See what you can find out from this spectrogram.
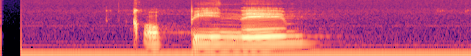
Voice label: tzutujil

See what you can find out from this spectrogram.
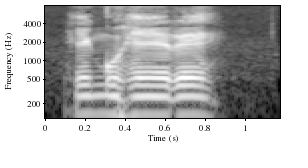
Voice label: "hequ-heñre", apatani

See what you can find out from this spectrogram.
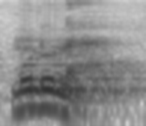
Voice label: "liver", kuman

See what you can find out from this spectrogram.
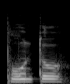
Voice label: "puñtu", Apatani

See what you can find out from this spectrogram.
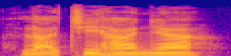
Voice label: "laci haza", Apatani

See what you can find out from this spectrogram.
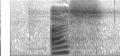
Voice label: ixil; tú vos usted singular

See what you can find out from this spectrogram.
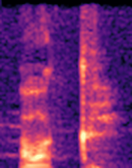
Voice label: "awak", Biak

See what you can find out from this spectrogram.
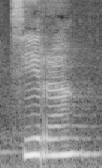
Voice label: "Egg", Naasioi

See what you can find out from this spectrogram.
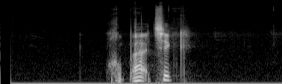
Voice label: kaqchikel; a little more

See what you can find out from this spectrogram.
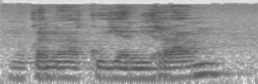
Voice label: "nɨkenaku jeniram", Nafe; your heart

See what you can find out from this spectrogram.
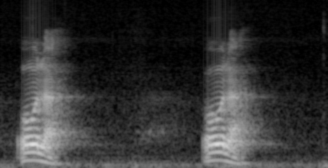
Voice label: "hay", Hruso

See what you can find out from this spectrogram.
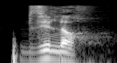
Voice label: "bzilo", San Lucas Quiavini; eye

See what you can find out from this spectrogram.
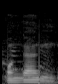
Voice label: "Pied Cormorants", Yimas

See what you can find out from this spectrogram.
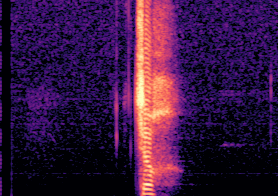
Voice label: "straight", kaqchikel

